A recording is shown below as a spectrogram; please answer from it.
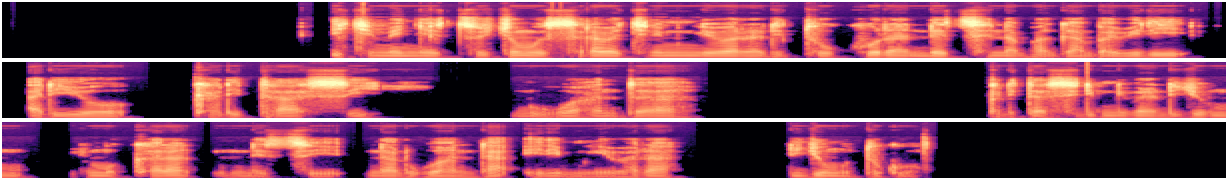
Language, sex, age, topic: Kinyarwanda, male, 18-24, finance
